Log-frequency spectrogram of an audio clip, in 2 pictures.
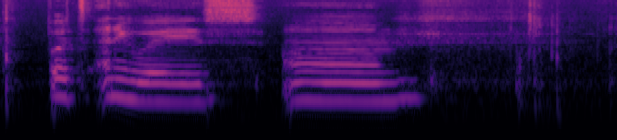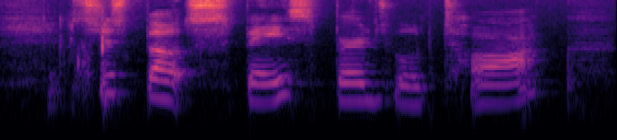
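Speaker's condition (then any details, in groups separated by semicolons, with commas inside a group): No condition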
